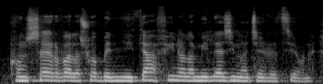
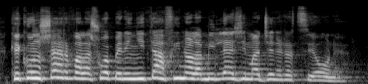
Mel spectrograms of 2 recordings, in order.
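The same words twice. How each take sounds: First: Said in the usual way. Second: Loud, ringing proclamation of the verse; proclaimed loudly. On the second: Acted. Preacher proclaiming the verse to the church, loud and ringing. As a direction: preach the line out to the back row.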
